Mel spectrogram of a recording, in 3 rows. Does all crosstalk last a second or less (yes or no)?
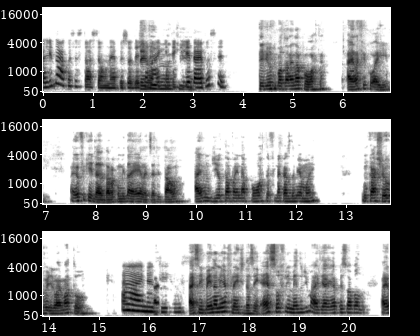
no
